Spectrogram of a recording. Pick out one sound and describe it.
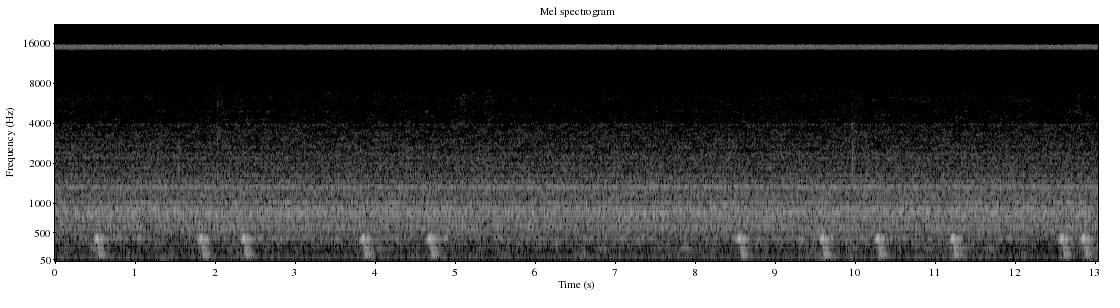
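Short menu clicks sound from a television speaker at irregular intervals.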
